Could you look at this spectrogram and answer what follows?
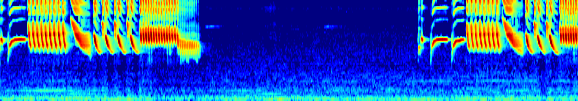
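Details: Mule of European goldfinch and canary in song: bursts of fast trills and repeated down-slurred notes ending in a buzzy phrase, silence for about four seconds, then the trilling song resumes.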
